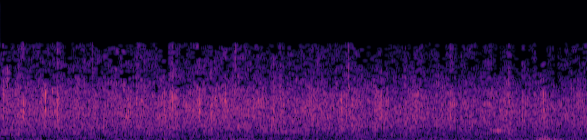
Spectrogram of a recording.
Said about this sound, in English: Oh, clap your hands unto the Lord. Hallelujah.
